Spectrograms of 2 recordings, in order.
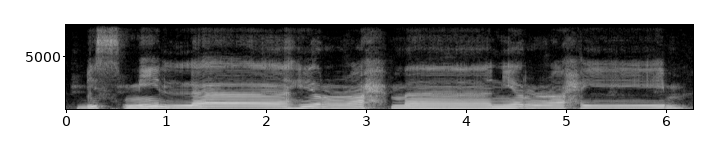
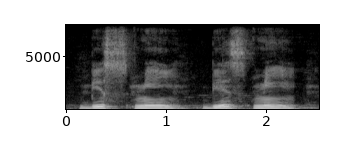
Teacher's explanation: huruf sinnya sudah tebal dibaca desis angin dari huruf Sin sudah tebal itu salah karena ini huruf sin bukan huruf Shad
